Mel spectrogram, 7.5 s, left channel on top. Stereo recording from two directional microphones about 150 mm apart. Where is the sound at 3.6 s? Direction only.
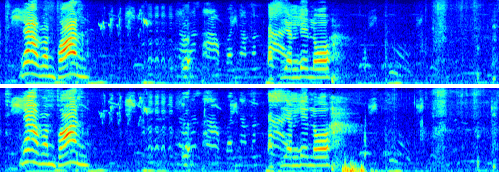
10° left (ahead or behind).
